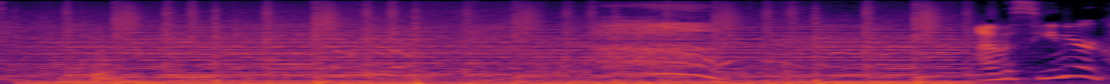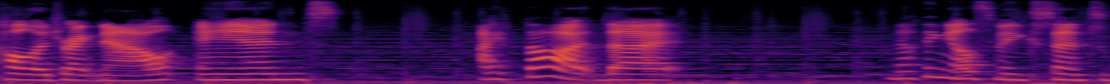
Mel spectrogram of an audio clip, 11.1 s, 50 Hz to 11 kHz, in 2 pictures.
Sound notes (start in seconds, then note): 0.2 uplifting music; 3.0 gasps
